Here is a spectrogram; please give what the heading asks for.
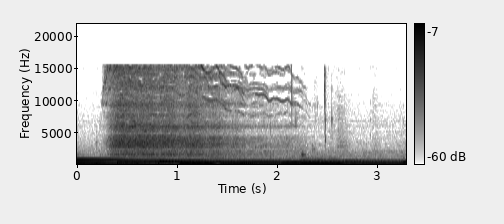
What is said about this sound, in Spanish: Voy a inhalar profundo por nariz.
